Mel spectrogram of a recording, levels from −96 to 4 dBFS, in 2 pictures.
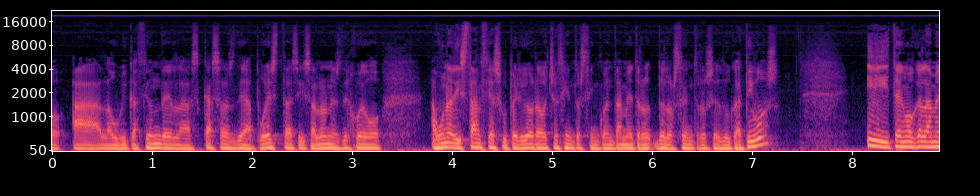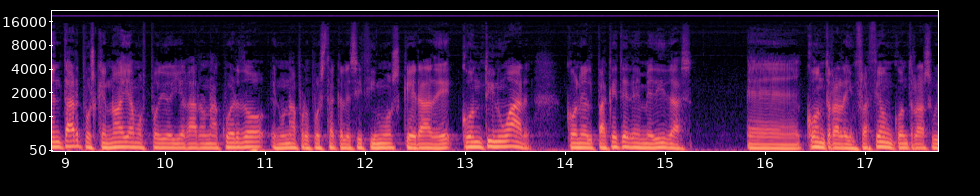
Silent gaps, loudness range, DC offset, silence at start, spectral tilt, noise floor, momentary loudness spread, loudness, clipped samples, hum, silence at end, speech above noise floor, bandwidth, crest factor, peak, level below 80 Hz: none; 1 LU; under 0.1%; 0 s; -8.5 dB/octave; -43 dBFS; 5 LU; -21 LUFS; under 0.1%; none; 0 s; 23 dB; 19.5 kHz; 12 dB; -8 dBFS; -42 dBFS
